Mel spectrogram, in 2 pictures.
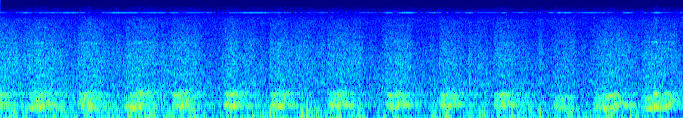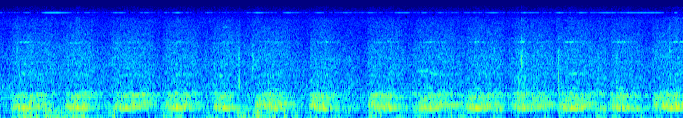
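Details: Male howler monkey calling from the trees above the Sendero Las Pailas trail in Rincon de la Vieja National Park, Costa Rica, announcing his presence, recorded by cell phone; rough, throaty roaring pulses repeat about twice a second, with distant monkeys answering.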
